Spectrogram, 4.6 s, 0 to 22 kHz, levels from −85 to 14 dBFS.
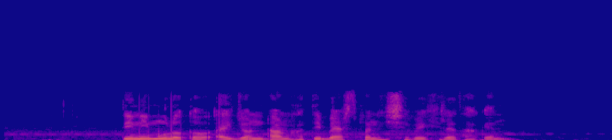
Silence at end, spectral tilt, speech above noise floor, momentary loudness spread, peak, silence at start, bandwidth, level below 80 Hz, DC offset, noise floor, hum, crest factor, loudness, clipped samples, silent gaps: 0.7 s; -5.5 dB/octave; 40 dB; 12 LU; -20 dBFS; 0.9 s; 8 kHz; -68 dBFS; under 0.1%; -78 dBFS; none; 20 dB; -39 LUFS; under 0.1%; none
